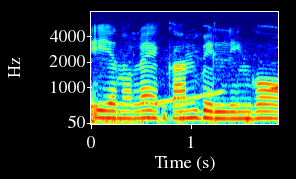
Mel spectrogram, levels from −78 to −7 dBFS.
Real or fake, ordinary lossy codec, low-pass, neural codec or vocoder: real; none; 7.2 kHz; none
